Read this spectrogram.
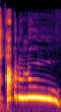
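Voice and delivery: imitated cockerel call; rooster crow. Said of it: "another cock goes".

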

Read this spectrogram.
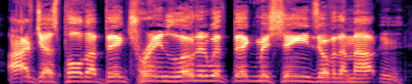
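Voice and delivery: bellowing freight engine. A narrator's reading. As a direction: bellow it out, full of self-importance. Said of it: "strong engine bellowed".

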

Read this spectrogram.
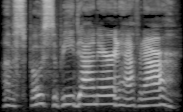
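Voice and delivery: put-on loud, slurred drunk protest; drunk husband. A narrator's reading. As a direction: slur it out like a drunk. Drunk husband slurring before sleep.

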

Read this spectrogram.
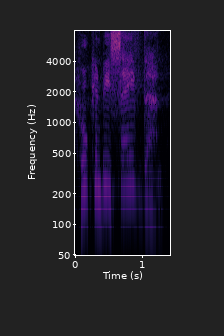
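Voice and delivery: slow, soft worried murmur; hushed dismay. Retold or imitated. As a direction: ask it under your breath, dismayed. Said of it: "they said to each other".

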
